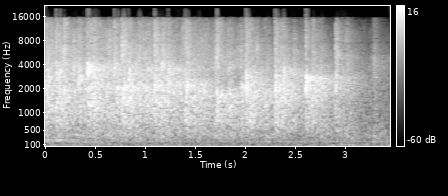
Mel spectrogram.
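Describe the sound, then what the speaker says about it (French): Sustained applause from an audience at a talk on nursing care, a dense, loud wash of many hands that holds steady and then gradually tapers off toward the end. "Donc applaudissez pour nous."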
